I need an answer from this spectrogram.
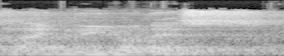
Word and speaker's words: Haydn-Jones: So, this is David Haydn-Jones, and it's actually pronounced Haydn-Jones. So, David Haydn-Jones is actually how you actually pronounce my name.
